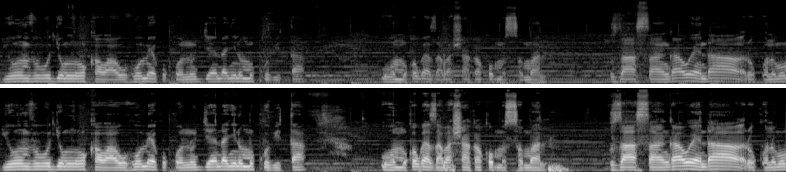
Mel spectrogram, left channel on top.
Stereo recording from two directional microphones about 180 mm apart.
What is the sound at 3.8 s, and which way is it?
Speech, 40° right (ahead or behind).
